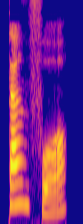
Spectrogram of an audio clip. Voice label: "丹佛", Chinese; dan fo; cyberchinese

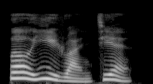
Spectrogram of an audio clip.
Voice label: "恶意软件" Chinese; e yi ruan jian

